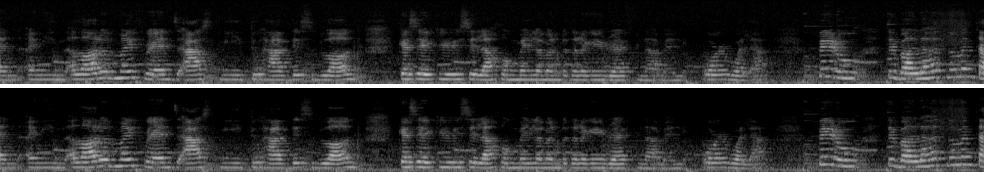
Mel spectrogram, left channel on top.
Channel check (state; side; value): noise; left; hiss, 23 dB below the sound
